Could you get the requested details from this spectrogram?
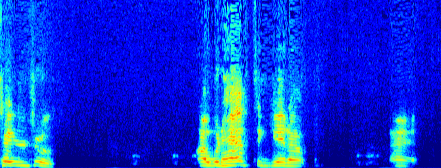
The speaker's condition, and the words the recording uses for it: Cerebral palsy. Because with our cerebral palsy, our voice is erratic.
